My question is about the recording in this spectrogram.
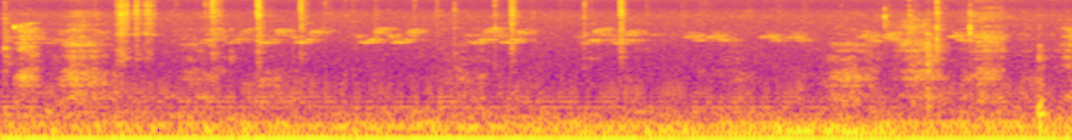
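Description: Faint crinkling and light tapping of thin metal-leaf foil being patted onto a lure with a soft brush, over a steady low hum. A run of short, high chirps sounds through the middle.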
